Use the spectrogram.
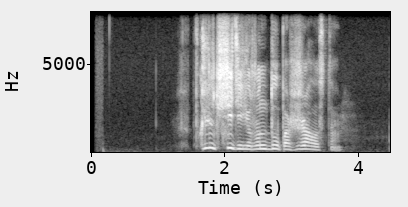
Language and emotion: Russian, angry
